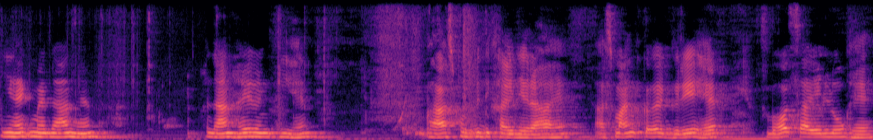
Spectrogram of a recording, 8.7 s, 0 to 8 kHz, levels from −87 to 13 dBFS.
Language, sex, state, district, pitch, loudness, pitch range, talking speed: Hindi, female, Uttar Pradesh, Muzaffarnagar, 205 Hz, -17 LUFS, 190-215 Hz, 165 wpm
